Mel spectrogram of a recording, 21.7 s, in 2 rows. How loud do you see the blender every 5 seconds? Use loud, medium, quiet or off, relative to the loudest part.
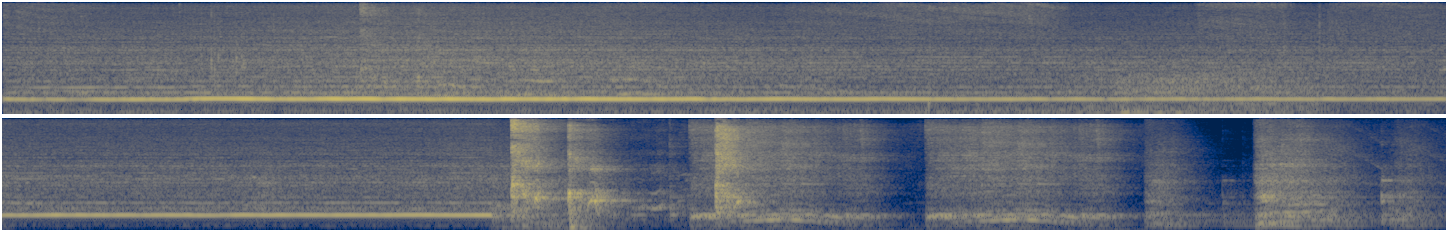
loud, medium, medium, quiet, quiet.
